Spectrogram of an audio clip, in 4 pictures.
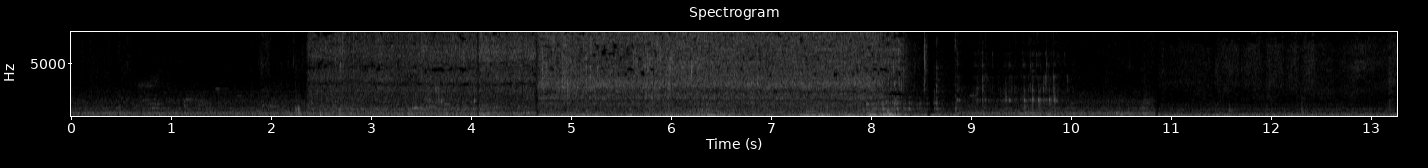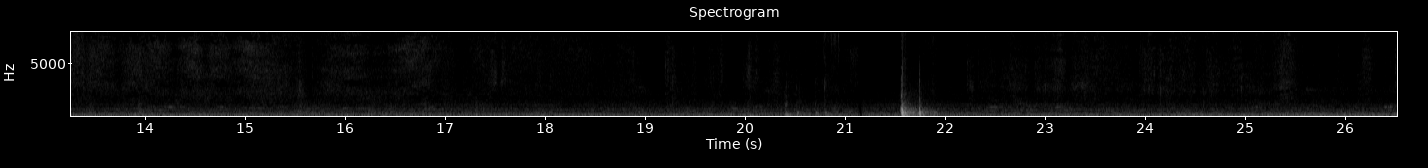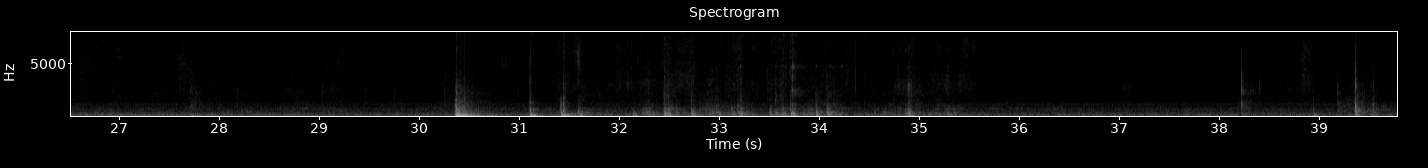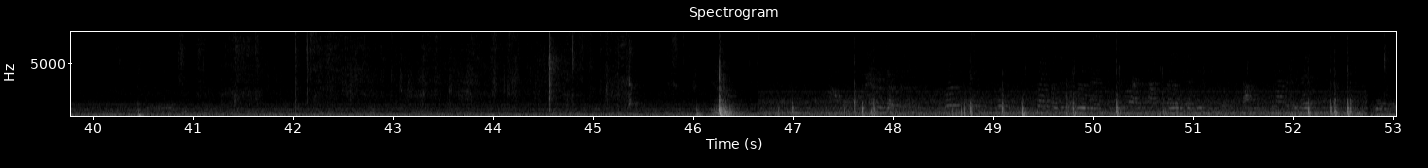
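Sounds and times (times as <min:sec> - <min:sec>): cleaning cloth rustling: 0:10.8 - 0:21.1
plastic gloves rubbing on bottle: 0:10.8 - 0:21.2, 0:22.2 - 0:27.2, 0:40.7 - 0:46.0.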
